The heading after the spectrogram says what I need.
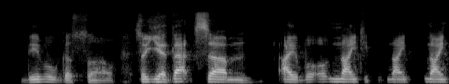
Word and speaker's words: Divulgação: So and also for that word, if you would please just pronounce it. Divulgação. Divulgação.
